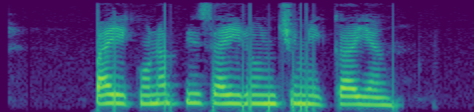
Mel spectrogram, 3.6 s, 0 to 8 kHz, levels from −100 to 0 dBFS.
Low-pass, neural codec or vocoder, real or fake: 7.2 kHz; none; real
